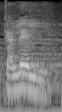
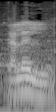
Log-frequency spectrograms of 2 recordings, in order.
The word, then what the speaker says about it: Kal-El: Pero mira, ¿es una sola palabra? ¿O no, así no, como la pronunciaste? Es Kal-El. – Kal-El.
